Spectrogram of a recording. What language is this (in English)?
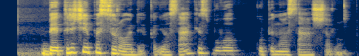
Lithuanian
